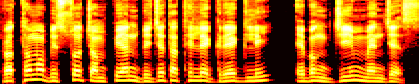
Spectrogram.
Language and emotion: Odia, neutral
